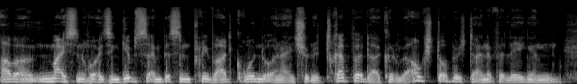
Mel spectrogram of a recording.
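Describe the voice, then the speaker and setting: Very fast delivery in a dark, mellow tone with lively intonation. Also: man, fairly low pitch for a man. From New York, US. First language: English (speaking German). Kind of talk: interview conversation. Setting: studio.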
